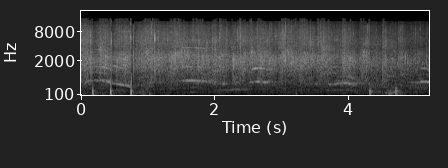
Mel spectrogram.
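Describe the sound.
Crowd clapping steadily throughout, a dense patter of many hands with a few sharper, louder claps standing out, plus faint tonal voices or cheers rising above the applause.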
